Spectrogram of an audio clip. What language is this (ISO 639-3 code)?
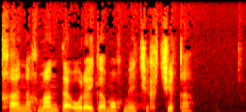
qxu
